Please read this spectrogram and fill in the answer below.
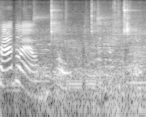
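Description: Crowd chatter in a busy mall food court, many voices mixing under a large indoor room's echo. In the first half second one high voice slides up and down in pitch.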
